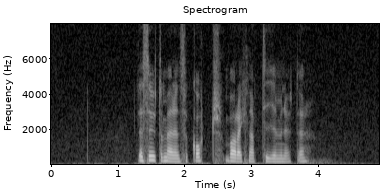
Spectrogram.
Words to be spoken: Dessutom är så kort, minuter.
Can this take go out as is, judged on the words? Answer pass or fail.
fail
